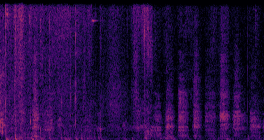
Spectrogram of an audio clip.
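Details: Pet Siberian husky indoors at home, pushing up close to its owner before suddenly settling for a nap; quick rhythmic panting breaths with light clicking of claws on the floor.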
